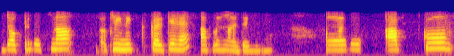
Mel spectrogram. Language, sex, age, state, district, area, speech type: Hindi, female, 18-30, Madhya Pradesh, Bhopal, urban, conversation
